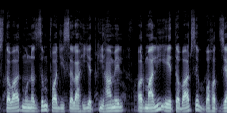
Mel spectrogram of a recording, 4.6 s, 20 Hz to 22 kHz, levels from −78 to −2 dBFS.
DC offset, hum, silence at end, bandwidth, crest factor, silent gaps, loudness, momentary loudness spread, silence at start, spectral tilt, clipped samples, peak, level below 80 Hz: under 0.1%; none; 0 s; 15 kHz; 20 dB; none; -23 LUFS; 6 LU; 0 s; -5.5 dB/octave; under 0.1%; -4 dBFS; -64 dBFS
